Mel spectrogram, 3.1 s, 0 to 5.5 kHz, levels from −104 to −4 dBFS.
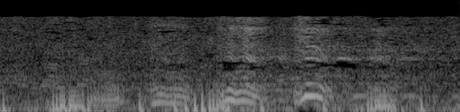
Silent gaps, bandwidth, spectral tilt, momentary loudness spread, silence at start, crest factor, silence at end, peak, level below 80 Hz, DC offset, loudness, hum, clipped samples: none; 3.9 kHz; -5.5 dB/octave; 8 LU; 0 s; 16 dB; 0 s; -34 dBFS; -56 dBFS; under 0.1%; -51 LUFS; none; under 0.1%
